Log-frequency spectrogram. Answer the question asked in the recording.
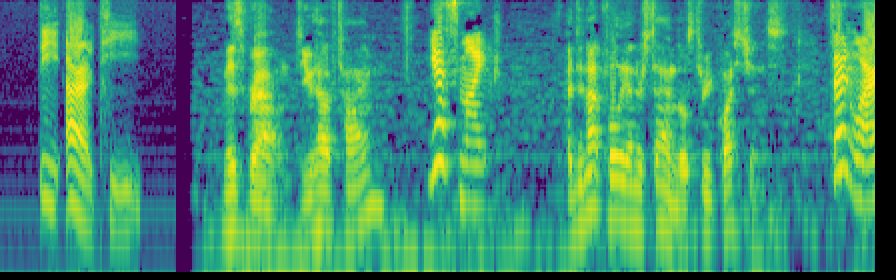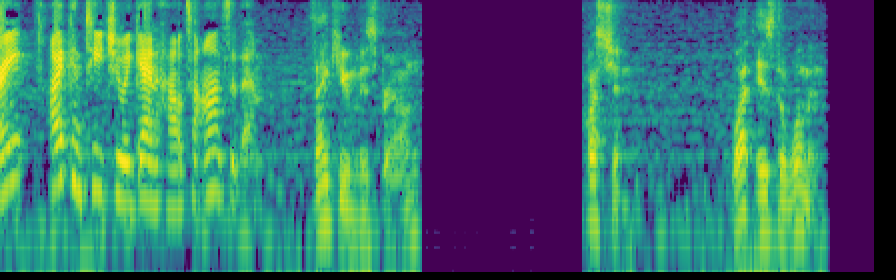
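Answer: A teacher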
